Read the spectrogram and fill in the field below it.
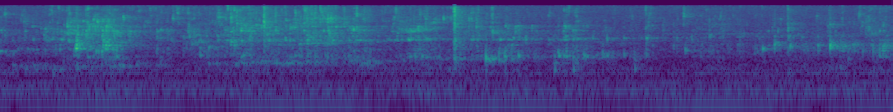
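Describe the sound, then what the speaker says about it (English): Fresh plum juice is poured into a glass in a home kitchen, a quiet, continuous trickle of liquid with a few soft splashes. "And just simple pour this inside of it like this."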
